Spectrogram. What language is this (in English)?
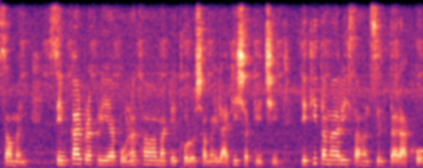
Gujarati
